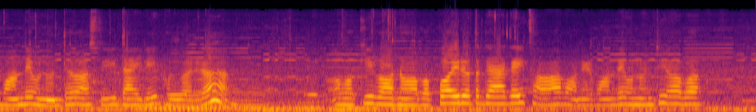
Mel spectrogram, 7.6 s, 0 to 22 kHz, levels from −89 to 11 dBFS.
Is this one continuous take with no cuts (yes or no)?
yes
